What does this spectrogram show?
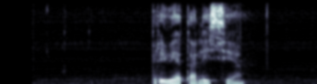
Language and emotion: Russian, positive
